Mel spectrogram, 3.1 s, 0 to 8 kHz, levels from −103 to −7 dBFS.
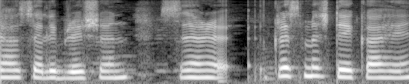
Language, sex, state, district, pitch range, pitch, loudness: Hindi, female, Uttar Pradesh, Lucknow, 240-260 Hz, 245 Hz, -15 LUFS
